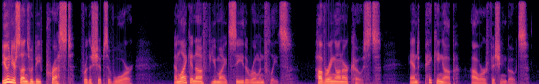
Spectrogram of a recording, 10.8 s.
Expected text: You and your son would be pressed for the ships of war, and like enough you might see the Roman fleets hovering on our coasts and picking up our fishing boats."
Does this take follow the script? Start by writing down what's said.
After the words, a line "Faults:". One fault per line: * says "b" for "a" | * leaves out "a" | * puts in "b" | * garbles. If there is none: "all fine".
You and your sons would be pressed for the ships of war, and like enough you might see the Roman fleets hovering on our coasts and picking up our fishing boats."
Faults:
* says "sons" for "son"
